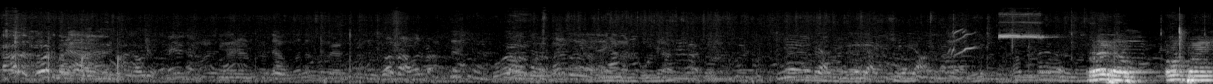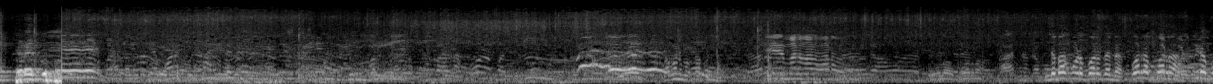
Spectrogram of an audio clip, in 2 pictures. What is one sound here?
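A crowd of spectators chatters and calls out outdoors.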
